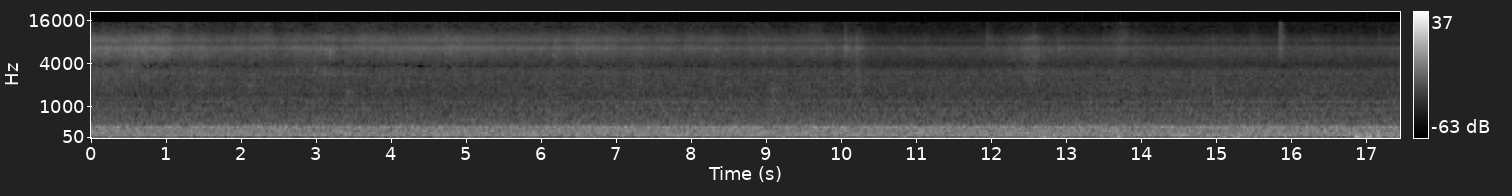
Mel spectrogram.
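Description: Steady hum of a room air conditioner running: a low drone with a faint high hiss, unchanging throughout.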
